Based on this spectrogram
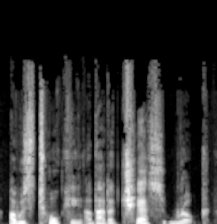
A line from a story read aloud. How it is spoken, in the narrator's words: said Ron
